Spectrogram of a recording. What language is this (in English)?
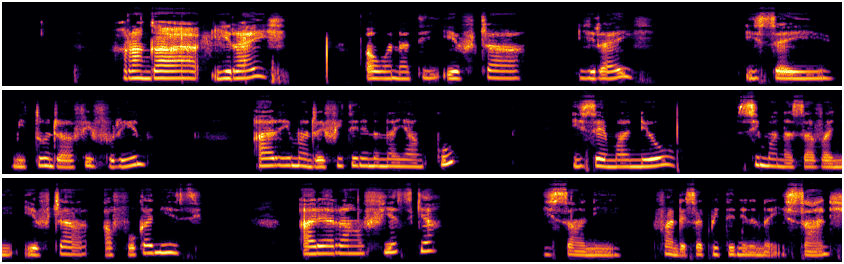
Malagasy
